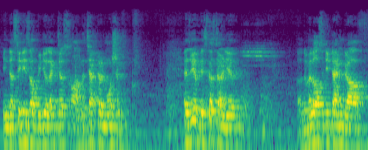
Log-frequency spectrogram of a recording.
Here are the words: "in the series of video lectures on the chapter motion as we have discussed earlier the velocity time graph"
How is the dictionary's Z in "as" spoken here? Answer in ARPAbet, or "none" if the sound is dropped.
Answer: Z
